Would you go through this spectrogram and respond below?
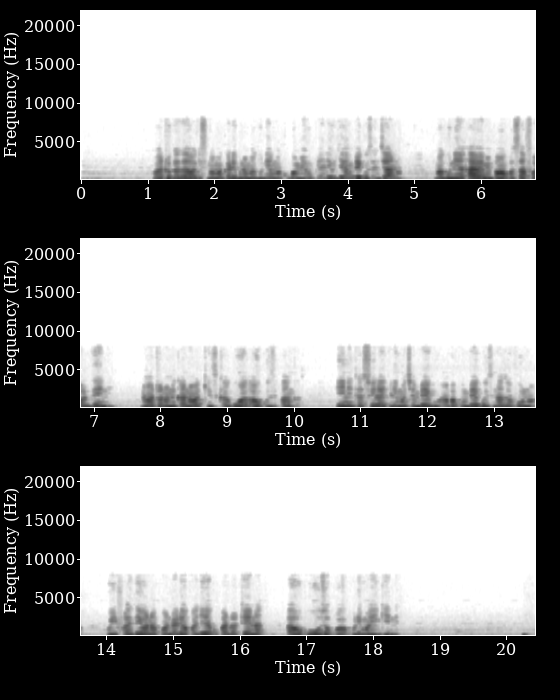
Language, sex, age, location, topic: Swahili, male, 25-35, Dar es Salaam, agriculture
